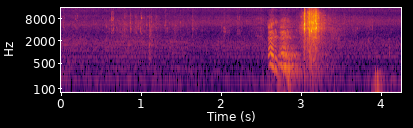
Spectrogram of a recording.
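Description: A person's voice, about two and a half seconds in: one short, drawn-out vocal sound that ends in a sharp hissing burst.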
